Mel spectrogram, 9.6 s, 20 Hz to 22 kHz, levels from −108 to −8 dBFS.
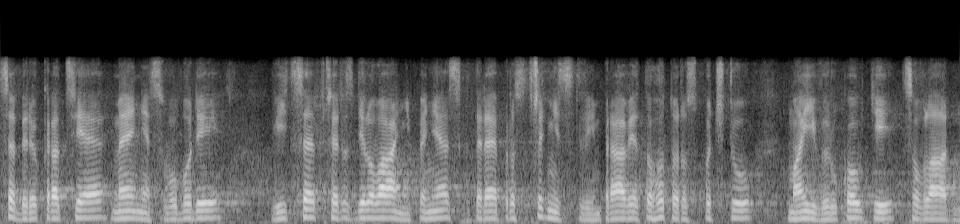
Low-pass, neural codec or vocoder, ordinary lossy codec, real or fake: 7.2 kHz; none; Opus, 16 kbps; real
